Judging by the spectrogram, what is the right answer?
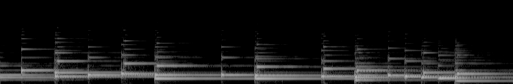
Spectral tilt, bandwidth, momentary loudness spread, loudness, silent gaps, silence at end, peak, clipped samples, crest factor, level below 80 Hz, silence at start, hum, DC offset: -9 dB/octave; 5.4 kHz; 6 LU; -30 LUFS; none; 0 s; -14 dBFS; under 0.1%; 16 dB; -68 dBFS; 0 s; none; under 0.1%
